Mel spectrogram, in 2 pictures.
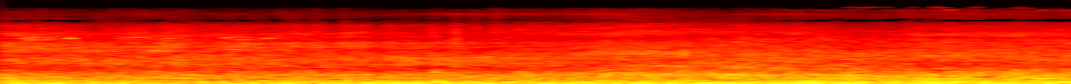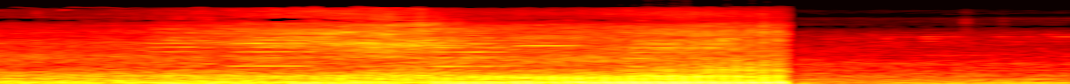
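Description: Traffic rumbles along a road nearby.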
